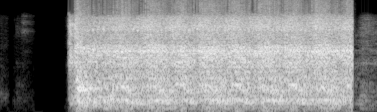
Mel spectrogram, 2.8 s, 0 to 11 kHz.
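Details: Ferguson TO-35 tractor with no-spark problem, replacement distributor fitted with 12 V coil and ballast resistor, cap and rotor off, in neutral: steady two-second crank with even churn and clean stop; cranks normally and shows good spark.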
